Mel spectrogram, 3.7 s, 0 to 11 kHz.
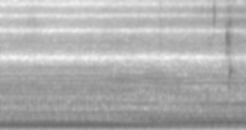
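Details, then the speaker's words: Range Rover Sport 3.0 TDV6 diesel with overboost fault from sticking throttle flap and full DPF, revs held about 3000 rpm for 5 minutes during regeneration: even drone drifting slightly up, no misses or knocks; DPF pressure falling from 8 to 5 kPa. "So we're just going to hold the revs here on about 3000 RPM for around 5 minutes."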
